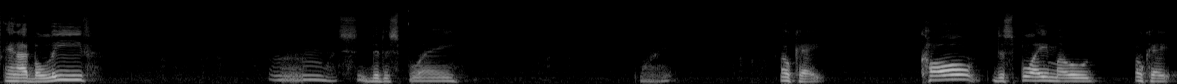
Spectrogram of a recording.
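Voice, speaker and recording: A man hosting an unscripted tech tutorial, informal and halting, often muttering to himself as he works through the steps. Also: on the high side, creaky, dark tone. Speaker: tutorial host demonstrating radio programming. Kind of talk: unscripted livestream tutorial, thinking aloud.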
